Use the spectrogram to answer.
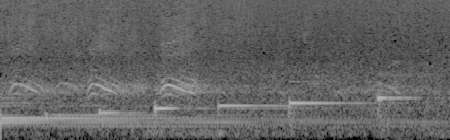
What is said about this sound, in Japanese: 夜なのにカラスが鳴いたバタバタと羽を広げる音がした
